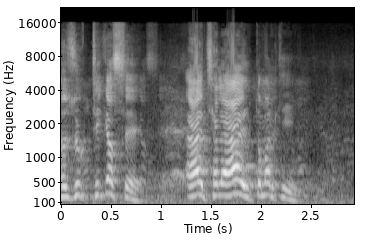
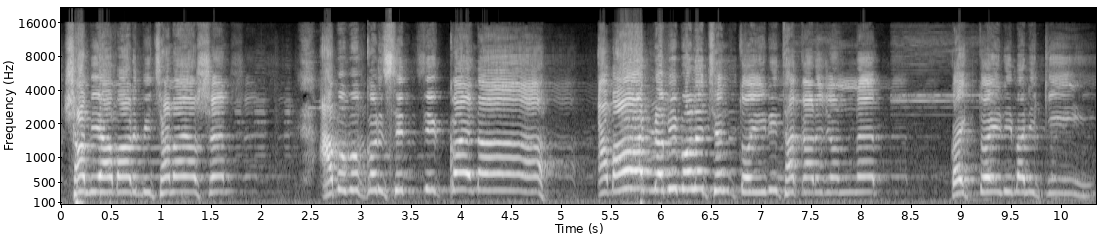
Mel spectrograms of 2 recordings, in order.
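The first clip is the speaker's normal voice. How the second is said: loud, high-pitched sermon cry; high, ringing preacher's shout; full-force preaching; 10 semitones higher, 9 dB louder than usual. Acted. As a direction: belt out the dialogue at the top of the voice.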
